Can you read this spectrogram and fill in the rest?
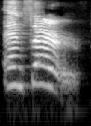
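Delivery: high, loud, indignant complaint; mad at cops. Retold or imitated. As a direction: berate them with wounded outrage, rising in volume. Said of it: "I was just still so mad at the cops".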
